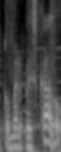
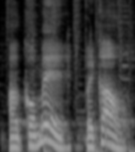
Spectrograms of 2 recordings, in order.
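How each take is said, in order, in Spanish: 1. Se dice con pronunciación estándar completa. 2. Se dice con sonidos reducidos puertorriqueños. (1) "eso lo hablamos nosotros" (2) "un puertorriqueño, ¿cómo lo diría? Diría así"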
